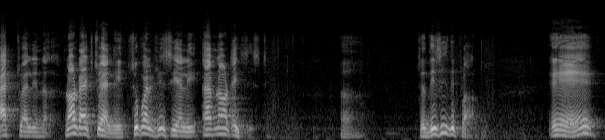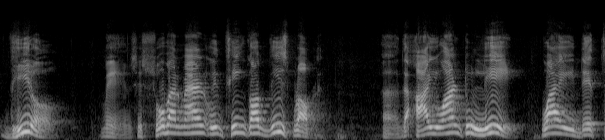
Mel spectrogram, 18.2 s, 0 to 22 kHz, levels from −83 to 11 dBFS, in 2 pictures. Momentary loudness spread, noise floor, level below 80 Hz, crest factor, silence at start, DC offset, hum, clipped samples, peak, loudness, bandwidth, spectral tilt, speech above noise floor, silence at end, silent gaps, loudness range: 17 LU; -61 dBFS; -62 dBFS; 18 dB; 0 s; under 0.1%; none; under 0.1%; -4 dBFS; -22 LUFS; 12.5 kHz; -5 dB/octave; 39 dB; 0 s; none; 7 LU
